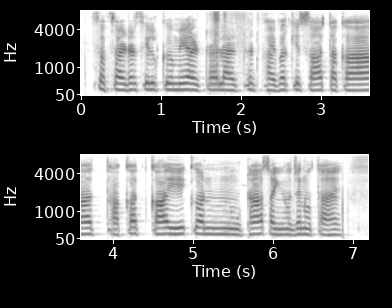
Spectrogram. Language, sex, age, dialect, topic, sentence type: Hindi, female, 56-60, Awadhi Bundeli, agriculture, statement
